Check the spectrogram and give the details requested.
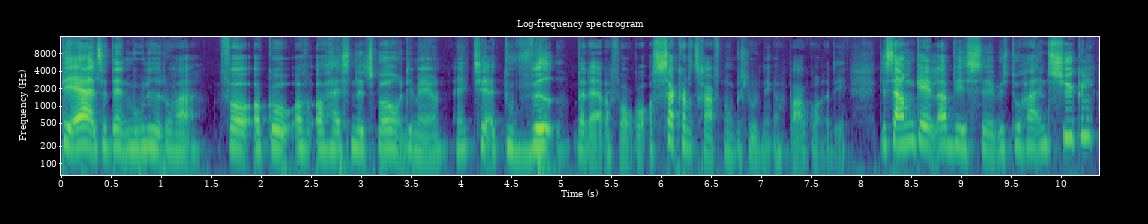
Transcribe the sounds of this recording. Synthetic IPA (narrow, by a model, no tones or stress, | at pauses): d̥e̝æɐæl̰sɒ̽d̥enmuːlihe̝ð̰ˠd̥uɦɑ̈ | fɒ̽ɒɡ̥ɔ̰̽ːɒɒɦæsɒn̩le̝d̥smɒ̽ɔ̽n̰d̥imɛːʊneɡ̥̚t͡sʰe̝læd̥uʋe̝ð̞̰ˠʋæɾeæɐɾ̥ɑ̈fɒːɡ̥ɒ̰ːɒ̽sɒ̽kʰæɾ̥ut͡sʰʁɑ̈fəno̝ːn̩b̥e̝slud̥ne̝ŋ̰ɐpʰɒ̽b̥ɑ̈ʊɡ̥ʁɔ̽n̰æd̥e̝d̥e̝sɑ̈məɡ̥el̰ɐʋe̝sʋe̝sd̥uɦɑ̈e̝nsyɡ̥l̩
